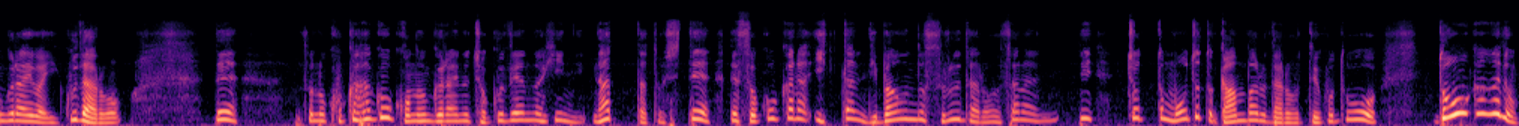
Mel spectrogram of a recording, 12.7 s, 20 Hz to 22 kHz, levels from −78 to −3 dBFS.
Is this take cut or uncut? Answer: cut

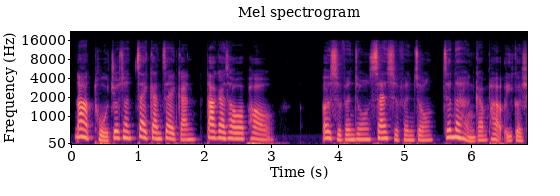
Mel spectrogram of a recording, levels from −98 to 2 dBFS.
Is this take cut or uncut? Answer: cut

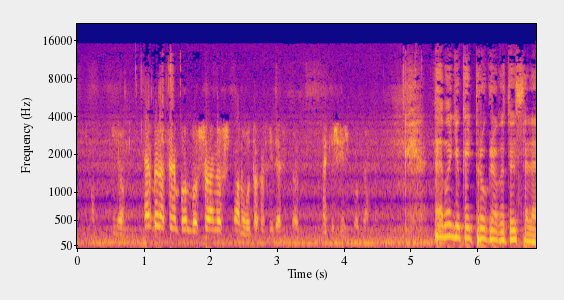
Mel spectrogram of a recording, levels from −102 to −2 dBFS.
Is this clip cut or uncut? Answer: cut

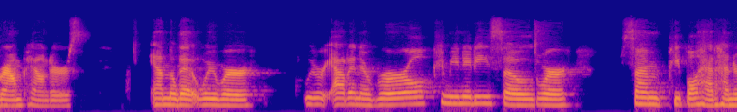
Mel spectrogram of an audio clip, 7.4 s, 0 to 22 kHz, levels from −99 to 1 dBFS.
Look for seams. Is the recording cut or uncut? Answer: cut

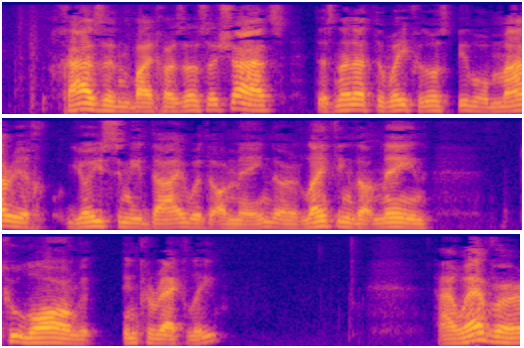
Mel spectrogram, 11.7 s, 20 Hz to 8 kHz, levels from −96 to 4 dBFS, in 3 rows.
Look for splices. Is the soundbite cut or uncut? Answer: uncut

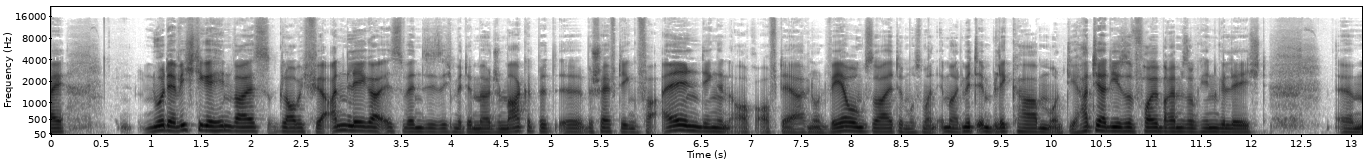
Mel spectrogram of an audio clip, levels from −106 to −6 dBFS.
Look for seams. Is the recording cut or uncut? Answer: cut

